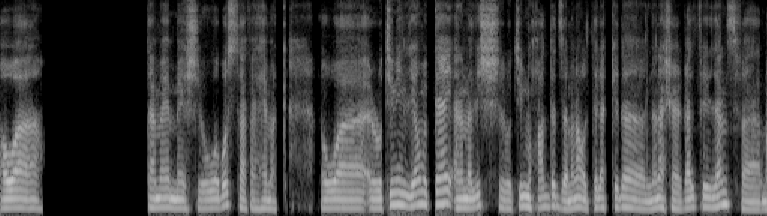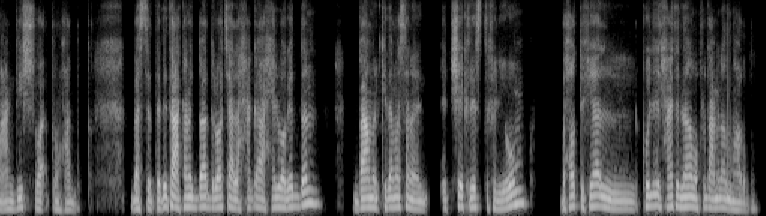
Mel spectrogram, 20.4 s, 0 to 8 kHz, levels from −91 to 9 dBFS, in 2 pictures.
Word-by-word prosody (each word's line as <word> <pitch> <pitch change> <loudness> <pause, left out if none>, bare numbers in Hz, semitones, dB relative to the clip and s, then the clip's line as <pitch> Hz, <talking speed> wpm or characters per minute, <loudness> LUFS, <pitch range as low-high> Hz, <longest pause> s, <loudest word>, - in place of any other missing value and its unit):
هو 120 -2 +2 1.4
تمام 130 0 0
ماشي، 120 -1 -1
هو 120 +1 -1
بُصّ 150 -2 +1
هافهمّك، 115 -2 -5 0.5
هو 120 +1 0 0.4
الروتين 120 +8 -1
اليومي 155 +3 +1
بتاعي 175 +3 0
أنا 125 -5 -1
ما 125 -1 +3
ليش 135 +1 -1
روتين 120 +4 -2
محدّد 140 +2 -2
زي 115 -3 -1
ما 110 - -1
أنا 135 +2 0
قُلت 115 0 -4
لك 130 0 -3
كده 130 -4 -2
إن 105 +1 -2
أنا 130 +2 0
شغال 120 +1 -3
فريلانس 140 +5 -1
فما 105 -2 -3
عنديش 115 +5 -1
وقت 110 -1 -4
محدّد 100 -2 -6 0.7
بس - - +2
ابتديت 140 +3 +2
أعتمد 135 -3 +5
بقى 140 +1 +5
دلوقتي 135 +2 +1
على 120 -3 +3
حاجة 130 +2 -2
حلوة 130 +3 +1
جدًا 165 +8 +1 0.5
باعمل 130 +3 +5
كده 130 +1 0
مثلًا 130 -6 +1 0.2
check 140 +4 +2
list 130 0 -1
في 125 - -9
اليوم 140 +12 +2 0.5
باحُط 145 -2 0
فيها 145 +4 +2
ال 110 -6 +1
كل 145 +1 +2
الحاجات 140 +1 0
اللي 140 -1 +4
أنا 140 - +5
المفروض 130 0 -1
اعملها 125 +1 +1
النهارده، 100 -3 -3
125 Hz, 160 wpm, -23 LUFS, 115-140 Hz, 1.4 s, أعتمد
